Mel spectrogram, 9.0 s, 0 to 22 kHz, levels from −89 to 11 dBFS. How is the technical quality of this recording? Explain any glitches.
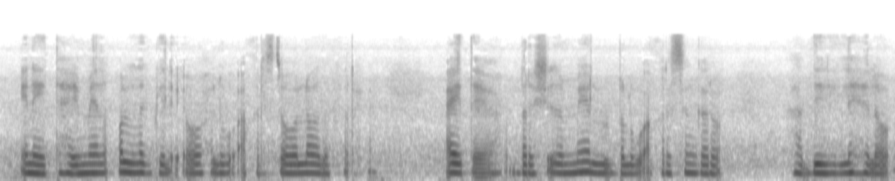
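The speech carries plainly audible codec damage from start to finish, most likely AAC compression. Nothing reaches above 9.8 kHz, so the top is dull, and sustained vowels and sibilants have a warbling, fizzy texture. The encoder codes each frame as frequency lines and, short on bits, drops or roughly quantises bands it judges less audible, which fits a low bitrate around 32 kbps. A simple low-pass filter would sound dull but stay smooth, without this swirling, smeared grain.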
